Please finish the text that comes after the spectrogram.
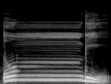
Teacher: Kali ini bertemu ba ikfa syafawi, kita samarkan bunyi mim sukun dan mendengung selama 3 harokat. Tumbi, dan siap-siap membunyikan huruf ba.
